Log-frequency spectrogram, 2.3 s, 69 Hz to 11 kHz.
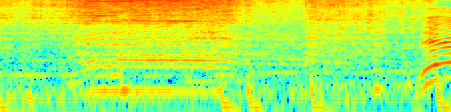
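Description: Small two-stroke engine of a child's 50cc dirt bike revving. Its pitch rises about half a second in, holds, drops back a little after a second, then climbs again near the end.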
